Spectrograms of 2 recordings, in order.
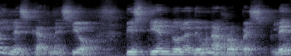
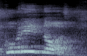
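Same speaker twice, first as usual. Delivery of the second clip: higher, slow crying out; desperate plea; 11 semitones higher, 6 dB louder, slower than usual. Acted. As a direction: beg the mountains. Desperate cry to hills. (súplica desesperada)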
